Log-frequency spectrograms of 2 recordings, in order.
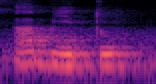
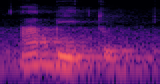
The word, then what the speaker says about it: hábito: seria eu já disse hábito hábito o som mais foto celio bin alto o hábito então viu como é fácil ler essas palavras sem o h você vai pronunciar o mesmo som toda a diferença vamos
